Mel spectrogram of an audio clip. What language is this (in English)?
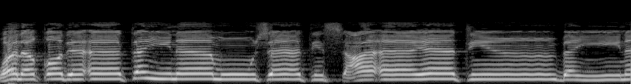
Arabic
